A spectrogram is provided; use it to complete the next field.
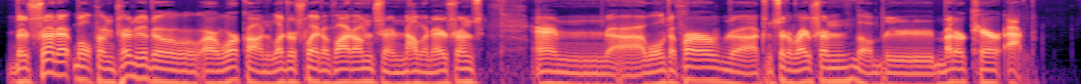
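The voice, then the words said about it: Mitch McConnell impression. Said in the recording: “I'll try to do it in my best Mitch McConnell voice ... It's pretty good, Mitch McConnell. That might be one of my better impersonations.”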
